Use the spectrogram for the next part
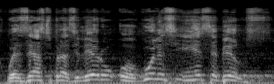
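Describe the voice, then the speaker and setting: A man with a Brazilian accent giving a slow, solemn ceremonial speech as an army commander at an outdoor podium microphone. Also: high voice, animated, slightly rough, long reverb tail. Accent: Brazilian Portuguese. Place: outdoor parade-ground stand.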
